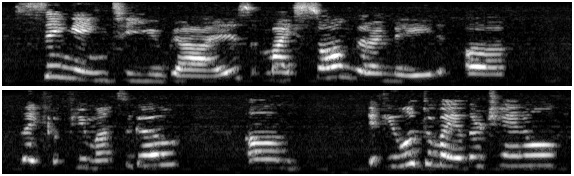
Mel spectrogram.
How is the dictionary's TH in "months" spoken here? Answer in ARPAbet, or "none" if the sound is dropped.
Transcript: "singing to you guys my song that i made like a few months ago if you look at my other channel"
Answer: TH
